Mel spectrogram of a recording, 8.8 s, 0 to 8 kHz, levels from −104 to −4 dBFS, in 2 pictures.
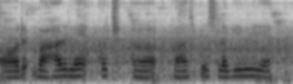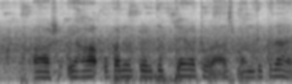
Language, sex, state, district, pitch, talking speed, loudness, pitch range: Hindi, female, Bihar, Muzaffarpur, 180 Hz, 170 wpm, -21 LUFS, 170-190 Hz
